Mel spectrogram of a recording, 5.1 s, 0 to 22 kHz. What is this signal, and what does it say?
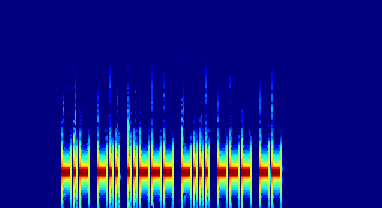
Morse code, heard as a keyed tone, about 30 wpm, 700 Hz. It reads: KD2BOM
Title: USA Call Signs - 6 Characters - Repeated 3x - 30wpm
